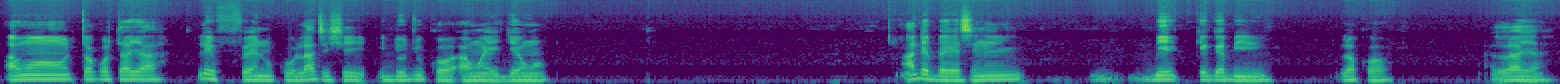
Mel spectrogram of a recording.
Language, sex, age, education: Yoruba, male, 30-45, secondary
